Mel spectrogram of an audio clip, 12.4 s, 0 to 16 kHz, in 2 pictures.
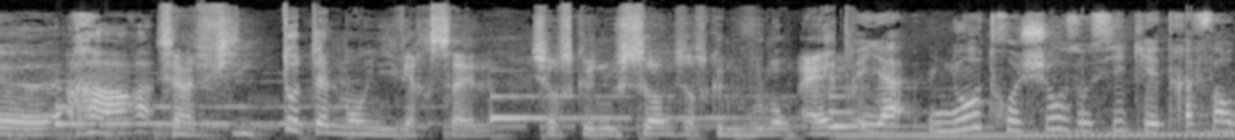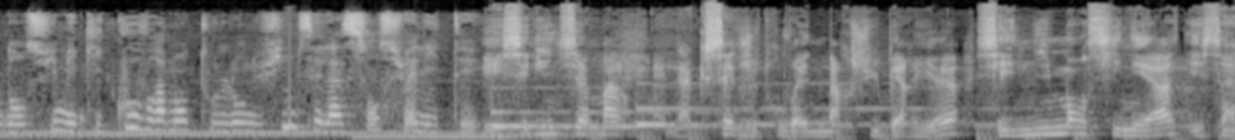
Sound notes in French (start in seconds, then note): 8.4 Voix off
